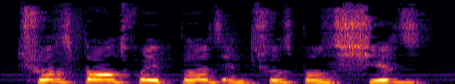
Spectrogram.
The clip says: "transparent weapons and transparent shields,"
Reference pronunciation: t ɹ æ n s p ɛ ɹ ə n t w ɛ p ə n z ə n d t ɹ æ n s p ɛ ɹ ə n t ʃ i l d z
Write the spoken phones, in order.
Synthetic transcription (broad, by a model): t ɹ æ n s p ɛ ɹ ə n t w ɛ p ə z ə n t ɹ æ n s p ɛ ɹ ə n t ʃ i l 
